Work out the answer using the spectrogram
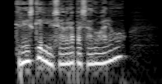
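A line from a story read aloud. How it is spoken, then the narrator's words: Whispering. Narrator (Spanish): susurró Hermión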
